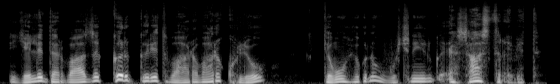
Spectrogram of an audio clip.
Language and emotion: Kashmiri, fearful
